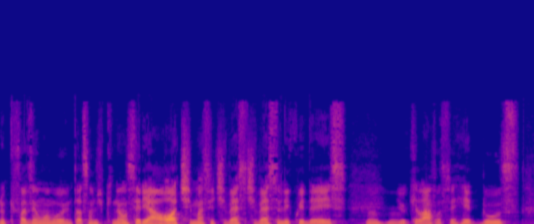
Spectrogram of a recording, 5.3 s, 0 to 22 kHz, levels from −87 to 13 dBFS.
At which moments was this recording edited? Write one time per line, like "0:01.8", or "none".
0:01.0
0:02.5
0:04.3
